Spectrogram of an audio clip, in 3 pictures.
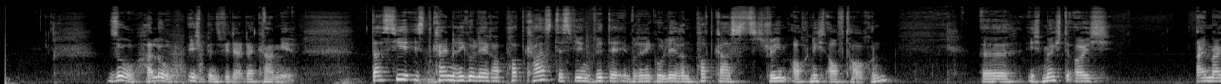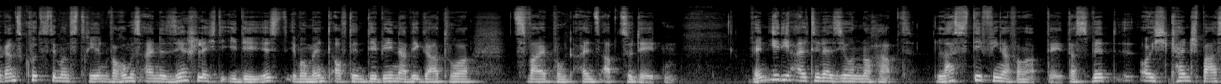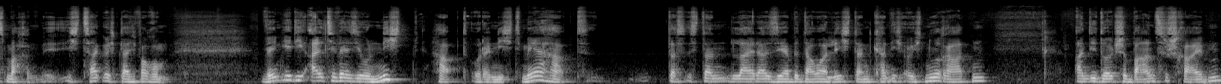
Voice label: Voice Over; DBNavigator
